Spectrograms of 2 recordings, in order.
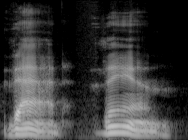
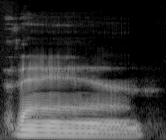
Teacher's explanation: It's longer and it goes in your nose. It has a nasal sound. Than. That's how you pronounce the word if you say the word by itself.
